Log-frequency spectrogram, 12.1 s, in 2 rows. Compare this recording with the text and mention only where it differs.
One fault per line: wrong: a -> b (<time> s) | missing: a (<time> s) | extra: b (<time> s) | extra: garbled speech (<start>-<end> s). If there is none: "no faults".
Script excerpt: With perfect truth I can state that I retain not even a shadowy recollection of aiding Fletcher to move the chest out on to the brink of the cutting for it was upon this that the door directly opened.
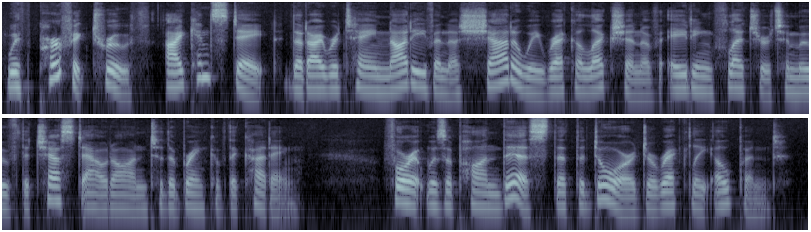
no faults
